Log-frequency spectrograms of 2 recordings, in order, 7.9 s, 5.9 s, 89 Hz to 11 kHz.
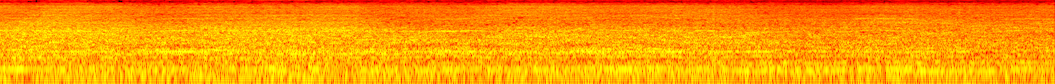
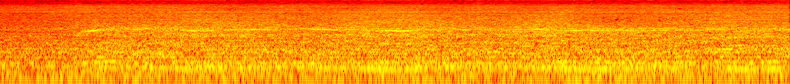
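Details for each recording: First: Shark Navigator vacuum bought cheap, brush roll on: even, steady motor whine with the brush roll spinning smoothly, no rattles or pitch wander; normal running. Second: Shark vacuum (CU510 or NV60): steady motor roar with faint, irregular high-pitched chirps on top; squeak likely from the brush roll, which probably needs replacing.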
